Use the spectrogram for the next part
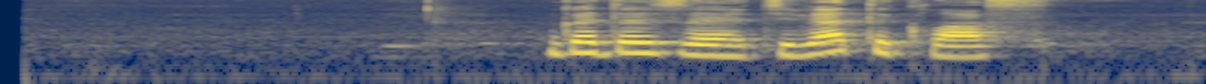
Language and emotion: Russian, neutral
